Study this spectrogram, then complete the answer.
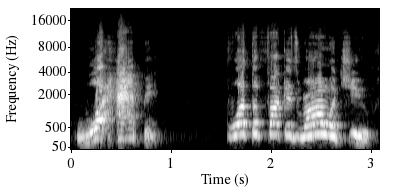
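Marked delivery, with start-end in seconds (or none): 1.5-3.0 high-pitched, exasperated challenge; indignant demand. Retold or imitated. Woman confronting her lover over his outburst, indignant. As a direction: confront him, voice jumping up. Retold quarrel with the man.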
